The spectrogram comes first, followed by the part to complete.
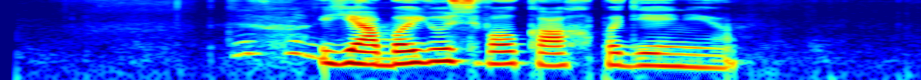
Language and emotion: Russian, neutral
